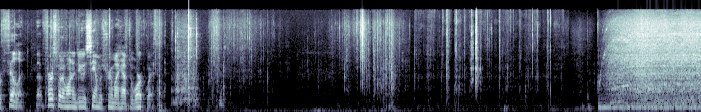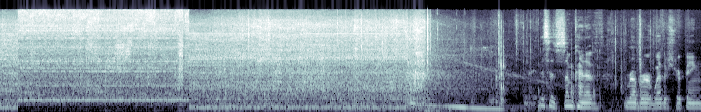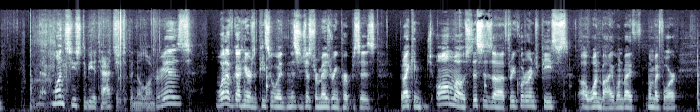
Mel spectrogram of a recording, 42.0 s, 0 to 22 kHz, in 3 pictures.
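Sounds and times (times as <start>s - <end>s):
shop vacuum running: 12.0s - 25.2s
vacuum sucking up wood debris: 12.0s - 26.9s.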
